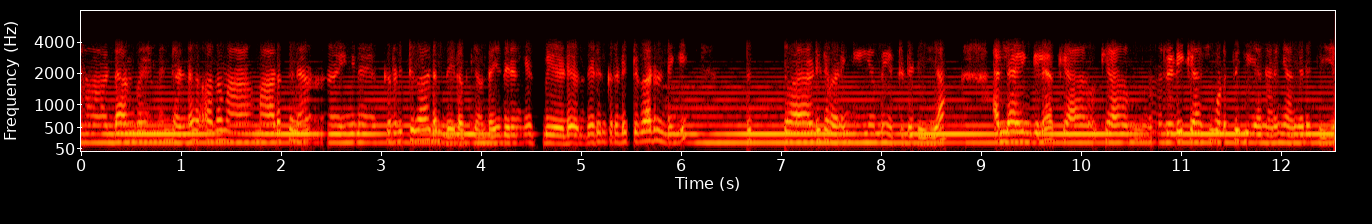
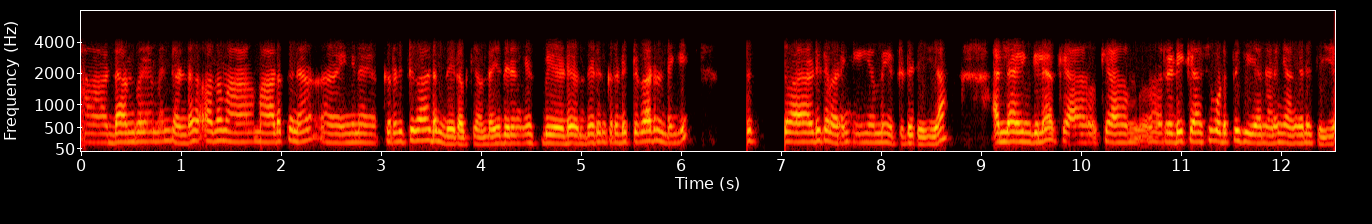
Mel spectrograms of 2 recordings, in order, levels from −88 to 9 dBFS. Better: second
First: noise reduction (neural mask model RNNoise)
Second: none

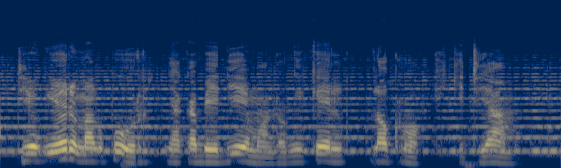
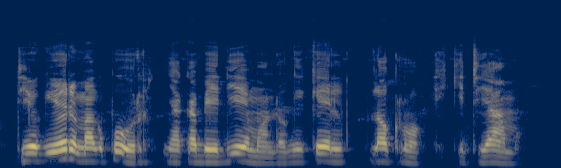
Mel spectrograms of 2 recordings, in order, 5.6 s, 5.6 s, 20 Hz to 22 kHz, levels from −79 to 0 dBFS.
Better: second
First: background sound (Bowed string instrument); 12 dB below the speech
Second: none

